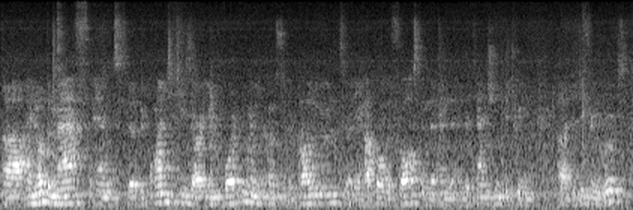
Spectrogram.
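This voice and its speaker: A Swiss man with a mid-range voice gives an informal conference talk as an academic guest speaker, improvising from notes in a university room. He speaks haltingly, searching for words, and the recording is noisy, with a distant mic and an echoey room.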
